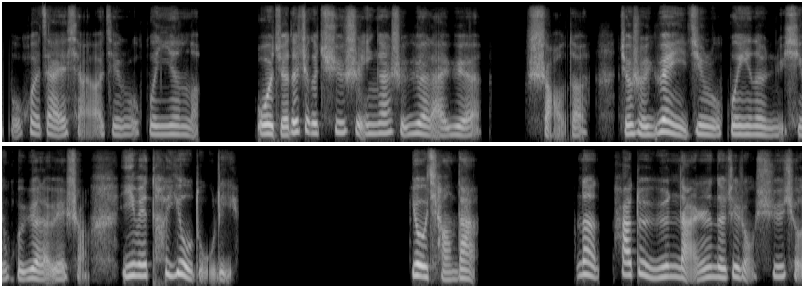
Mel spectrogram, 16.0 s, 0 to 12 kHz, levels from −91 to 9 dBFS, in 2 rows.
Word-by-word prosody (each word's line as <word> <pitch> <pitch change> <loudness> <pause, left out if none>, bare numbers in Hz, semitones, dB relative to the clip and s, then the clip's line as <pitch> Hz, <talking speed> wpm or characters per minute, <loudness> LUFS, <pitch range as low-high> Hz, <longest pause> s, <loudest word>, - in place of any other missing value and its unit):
不 - - -13
会 - - -5
再 - - -2
想 - - -6
要 - - -7
进 195 -2 -8
入 200 +5 -10
婚 210 -2 -3
姻 205 +1 -3
了， - - -9 0.6
我 220 0 +6
觉 190 -1 +1
得 255 - +6
这 270 - 0
个 230 - +3
趋 245 +3 -1
势 - - 0
应 220 0 -3
该 235 +1 0
是 270 - -3
越 225 0 0
来 180 -2 -3
越 190 -1 -2 0.4
少 480 0 -1
的， - - -7 0.3
就 215 0 +2
是 205 -4 +1
愿 250 +2 +5
意 175 -6 -3
进 215 -2 -1
入 190 -1 -3
婚 210 -1 0
姻 205 0 0
的 200 -2 -2
女 180 +1 -9
性 190 0 -2
会 185 -4 -3
越 205 -1 +3
来 - - -1
越 - - -2
少， - - -3 0.3
因 270 +1 +3
为 265 0 +5
她 305 - -2
又 300 +3 +4
独 - - -7
立 - - -5 1.7
又 270 -3 +9
强 180 -5 +1
大。 205 -2 +2 1.0
那 280 -4 +3
她 290 -2 +4
对 285 -5 0
于 235 +4 +1
男 230 -6 +1
人 230 +5 0
的 225 -2 +3
这 240 +1 +1
种 205 - -5
需 250 -1 -3
求 - - -3
220 Hz, 230 characters per minute, -25 LUFS, 200-255 Hz, 1.7 s, 又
